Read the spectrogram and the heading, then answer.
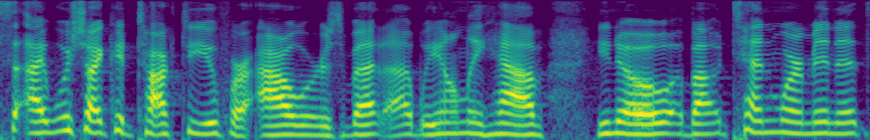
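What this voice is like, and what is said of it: Excited, eager voice. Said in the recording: “I'm so excited. I know you can hear it in my voice.”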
